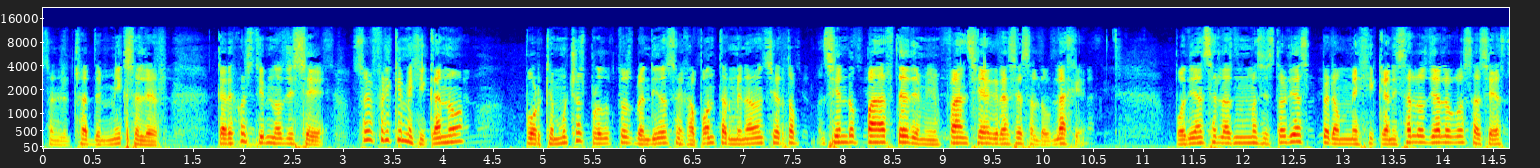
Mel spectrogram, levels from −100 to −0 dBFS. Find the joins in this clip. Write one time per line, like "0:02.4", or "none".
none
